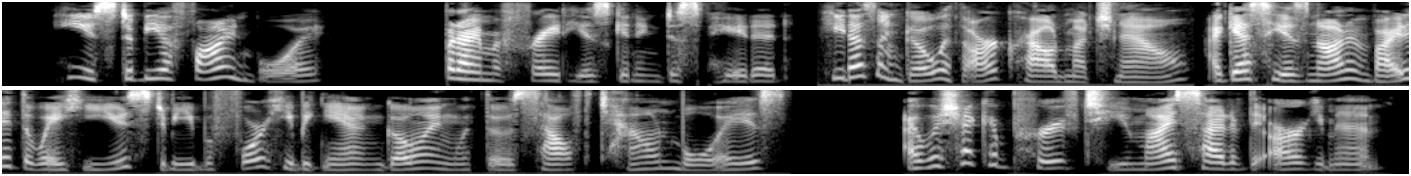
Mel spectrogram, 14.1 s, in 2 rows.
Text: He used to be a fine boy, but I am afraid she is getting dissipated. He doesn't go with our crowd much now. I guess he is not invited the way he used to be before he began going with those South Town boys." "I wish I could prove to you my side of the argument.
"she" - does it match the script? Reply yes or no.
no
